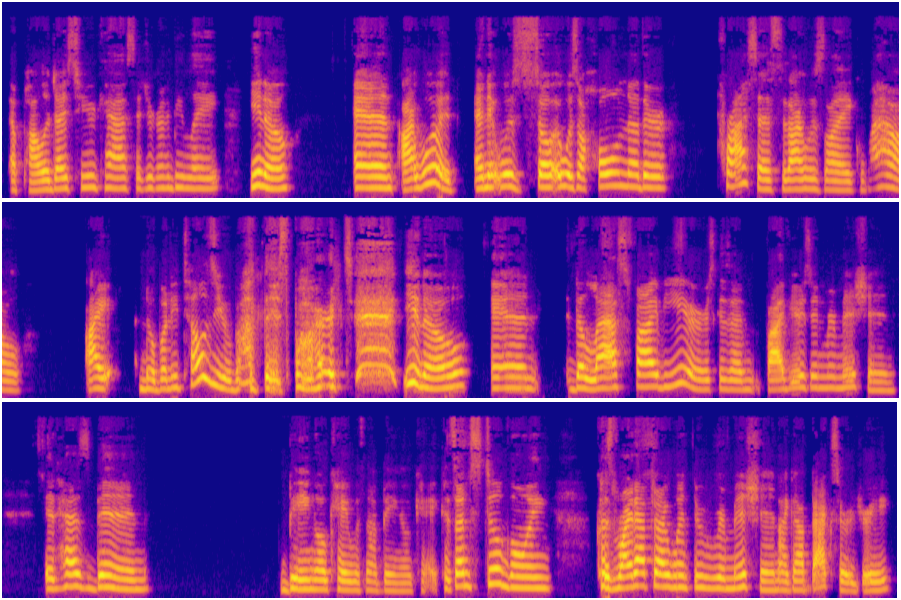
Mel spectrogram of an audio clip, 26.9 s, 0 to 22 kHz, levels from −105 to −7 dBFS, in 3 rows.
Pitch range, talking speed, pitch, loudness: 190-245 Hz, 165 wpm, 220 Hz, -19 LUFS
